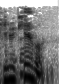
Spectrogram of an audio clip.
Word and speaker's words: Henry Cavill: Is it pronounced Cavill? – Yeah, Henry Cavill.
